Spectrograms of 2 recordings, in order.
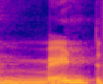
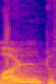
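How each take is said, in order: First: मेंट with a full e vowel, ment; the teacher shows the wrong ending, spoken as ment. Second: मंट with a short neutral vowel, munt; the teacher shows the ending spoken as munt. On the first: मेंट said ment, with a clear e vowel. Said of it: "मेंट नहीं". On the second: मंट said munt, with a short schwa. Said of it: "pronunciation मंट होती है". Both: Shown as a demonstration.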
